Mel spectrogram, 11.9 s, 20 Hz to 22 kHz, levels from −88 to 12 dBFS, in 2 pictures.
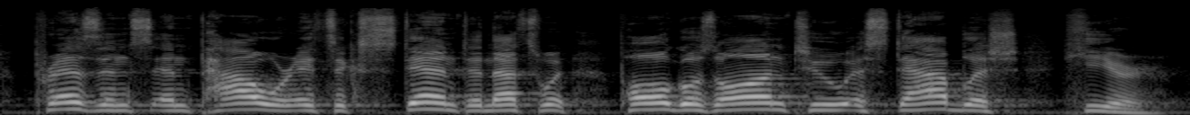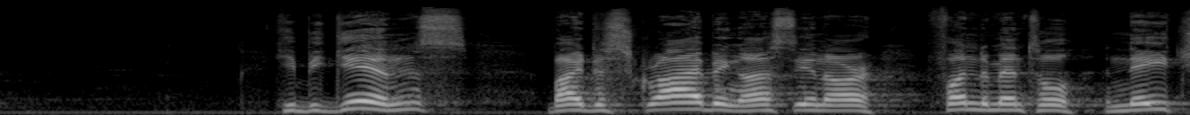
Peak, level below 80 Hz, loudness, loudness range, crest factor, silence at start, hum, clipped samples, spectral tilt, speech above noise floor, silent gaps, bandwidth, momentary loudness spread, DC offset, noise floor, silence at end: -10 dBFS; -78 dBFS; -28 LUFS; 7 LU; 18 dB; 0.15 s; none; under 0.1%; -4.5 dB/octave; 38 dB; none; 16.5 kHz; 14 LU; under 0.1%; -66 dBFS; 0 s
